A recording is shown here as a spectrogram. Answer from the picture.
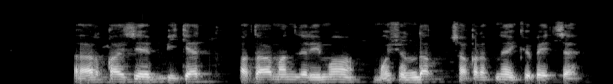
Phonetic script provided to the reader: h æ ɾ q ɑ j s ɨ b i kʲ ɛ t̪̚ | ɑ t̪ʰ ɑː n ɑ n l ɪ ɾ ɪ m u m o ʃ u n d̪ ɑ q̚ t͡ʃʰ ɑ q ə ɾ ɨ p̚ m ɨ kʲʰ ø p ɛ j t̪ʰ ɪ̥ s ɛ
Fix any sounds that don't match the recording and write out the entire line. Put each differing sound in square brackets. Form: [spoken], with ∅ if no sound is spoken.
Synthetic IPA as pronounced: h æ ɾ q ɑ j s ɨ b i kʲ ɛ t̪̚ | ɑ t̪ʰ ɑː [m] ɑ n l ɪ ɾ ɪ m u m o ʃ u n d̪ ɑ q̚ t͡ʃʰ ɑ q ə ɾ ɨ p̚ [n] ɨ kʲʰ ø p ɛ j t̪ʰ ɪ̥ s ɛ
